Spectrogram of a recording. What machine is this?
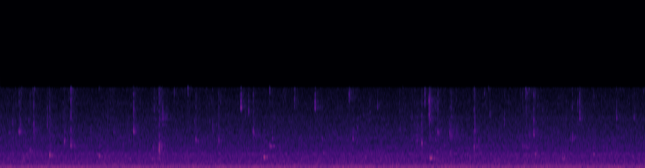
pump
